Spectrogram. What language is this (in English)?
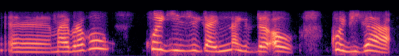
Bodo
